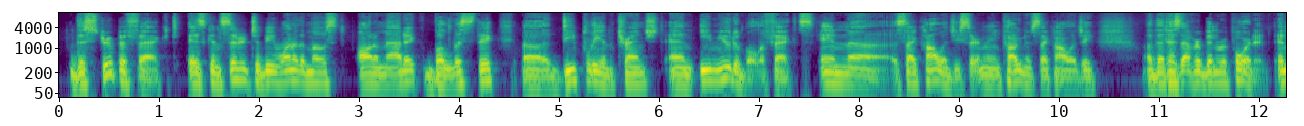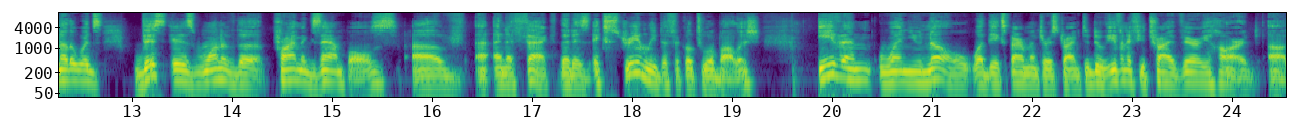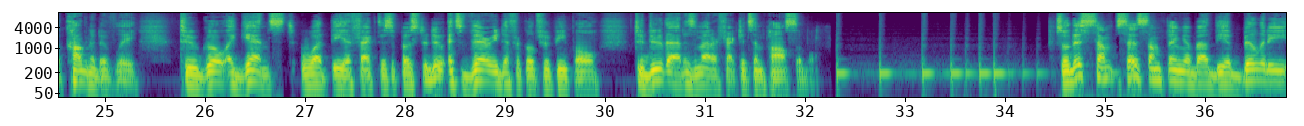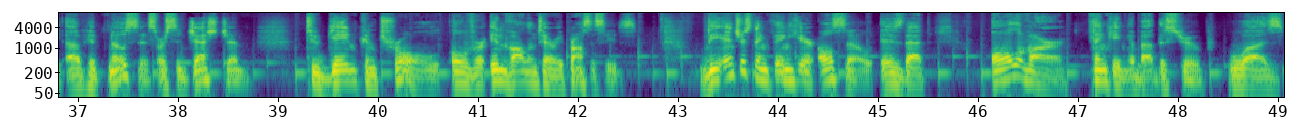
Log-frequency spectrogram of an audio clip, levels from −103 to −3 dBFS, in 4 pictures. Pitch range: 95-125 Hz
